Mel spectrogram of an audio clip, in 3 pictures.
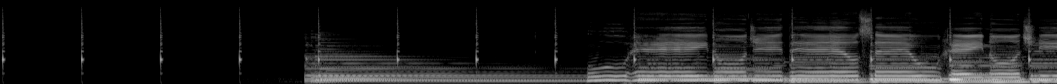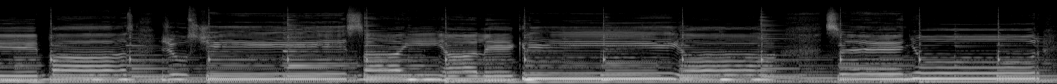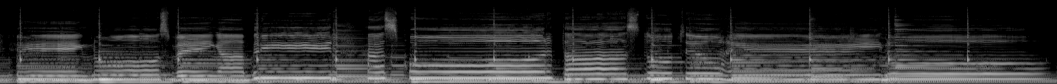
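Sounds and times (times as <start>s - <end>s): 
tenor singing: 5.8s - 31.7s.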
